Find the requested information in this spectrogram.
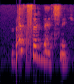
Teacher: перед с вимовляється як звук с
